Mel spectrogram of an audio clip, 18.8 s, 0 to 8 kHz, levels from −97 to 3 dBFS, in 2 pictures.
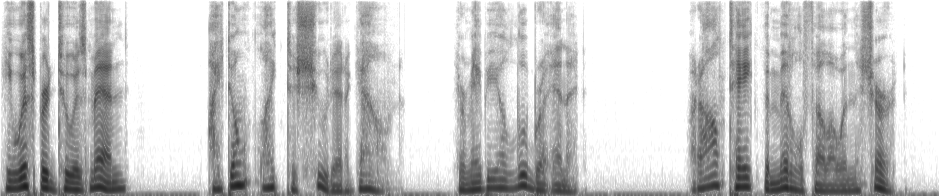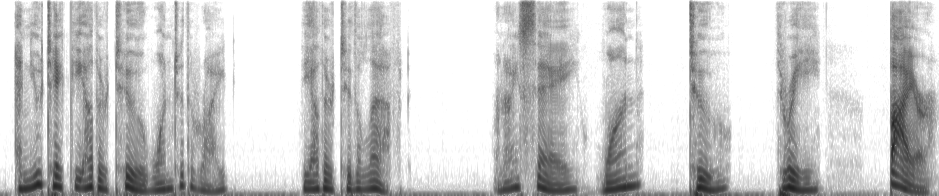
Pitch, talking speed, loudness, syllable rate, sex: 110 Hz, 165 wpm, -22 LUFS, 5.0 syllables/s, male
